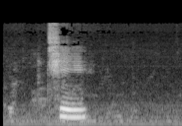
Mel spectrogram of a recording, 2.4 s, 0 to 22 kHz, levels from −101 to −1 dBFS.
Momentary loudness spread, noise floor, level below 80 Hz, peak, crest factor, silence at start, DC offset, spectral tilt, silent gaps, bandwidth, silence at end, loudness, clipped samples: 25 LU; -46 dBFS; -48 dBFS; -4 dBFS; 18 dB; 0.1 s; under 0.1%; -3.5 dB/octave; none; 11.5 kHz; 0.8 s; -17 LUFS; under 0.1%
